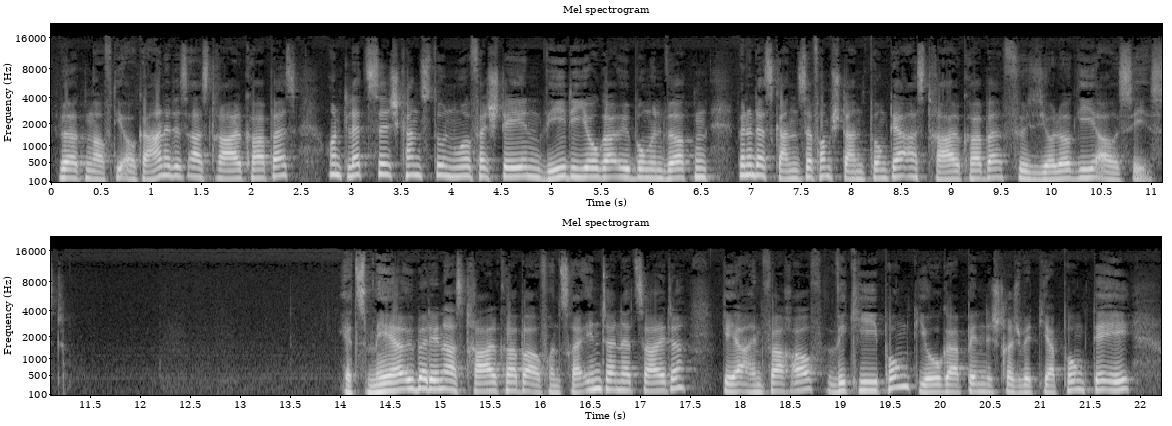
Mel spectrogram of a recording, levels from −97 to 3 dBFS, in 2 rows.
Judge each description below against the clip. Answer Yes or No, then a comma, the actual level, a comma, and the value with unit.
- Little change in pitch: No, average, 3.7 semitones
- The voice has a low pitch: No, medium, 170 Hz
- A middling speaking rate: No, slow, 105 wpm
